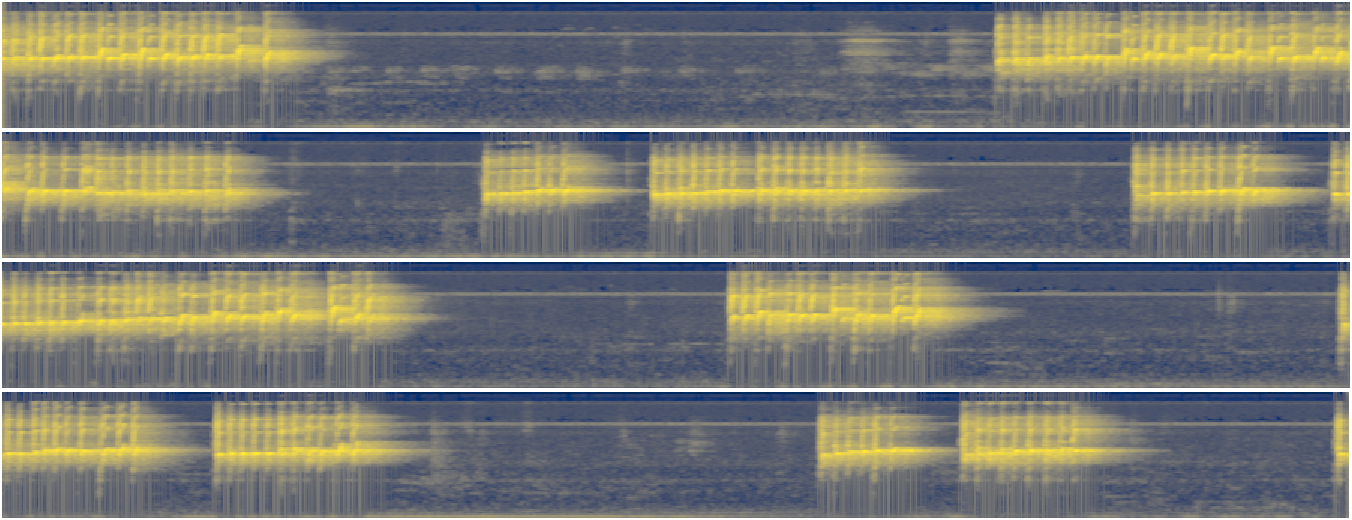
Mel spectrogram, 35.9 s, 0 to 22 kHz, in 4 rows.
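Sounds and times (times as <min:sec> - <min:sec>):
bird singing rasping song: 0:00.0 - 0:10.9, 0:12.2 - 0:15.2, 0:16.5 - 0:20.9, 0:22.8 - 0:24.6, 0:26.9 - 0:29.9, 0:32.4 - 0:34.7.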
